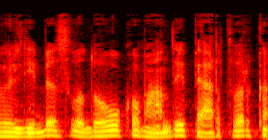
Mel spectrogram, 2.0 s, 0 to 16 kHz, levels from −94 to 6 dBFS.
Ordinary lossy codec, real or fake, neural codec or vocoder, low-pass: MP3, 48 kbps; real; none; 10.8 kHz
